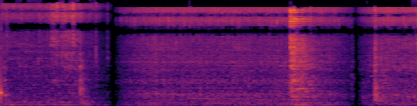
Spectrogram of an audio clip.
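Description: Green paste for Dindigul thalappakatti chicken biryani frying in oil in a pan on a medium flame, a soft steady sizzle with occasional stirring scrapes and clinks, a couple of brief dropouts.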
